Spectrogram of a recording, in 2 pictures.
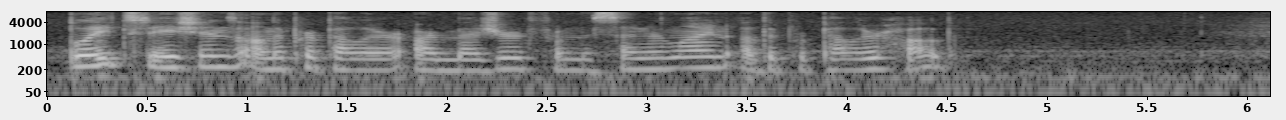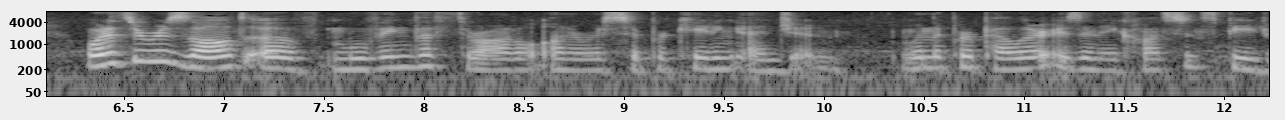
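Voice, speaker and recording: Woman, study-guide reader, plain steady delivery, gravelly fry, warm dark tone. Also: mid-range voice, a little hiss or hum. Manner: steady, plain reading with spelled-out abbreviations. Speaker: reader of exam study questions. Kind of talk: reading test questions aloud.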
